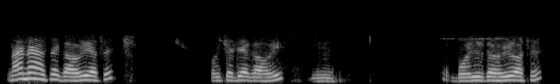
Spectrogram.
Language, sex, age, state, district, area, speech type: Assamese, male, 30-45, Assam, Charaideo, rural, conversation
